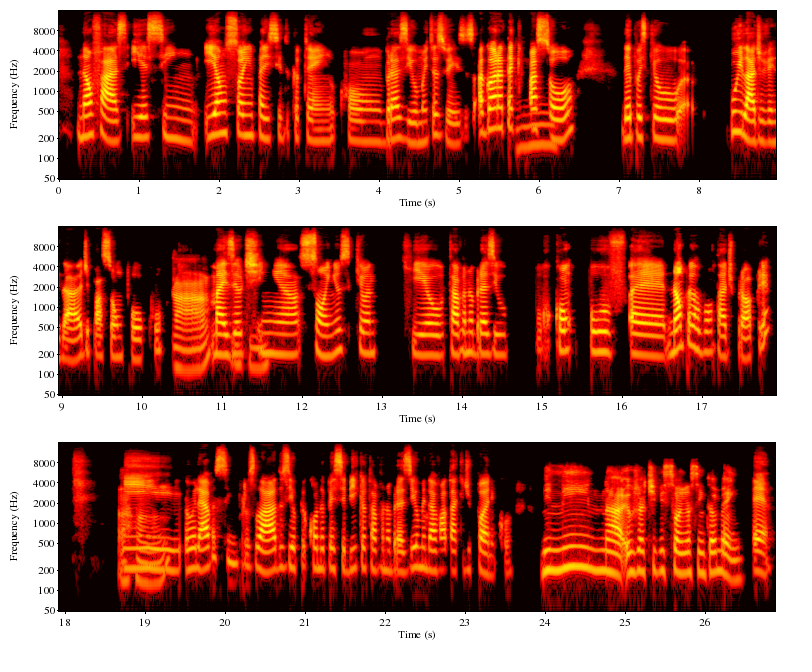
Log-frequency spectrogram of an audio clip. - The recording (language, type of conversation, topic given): Portuguese, unstructured, Qual foi a maior surpresa que o amor lhe trouxe?
- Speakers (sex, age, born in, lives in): female, 30-34, Brazil, United States; male, 30-34, Brazil, United States
- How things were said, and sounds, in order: tapping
